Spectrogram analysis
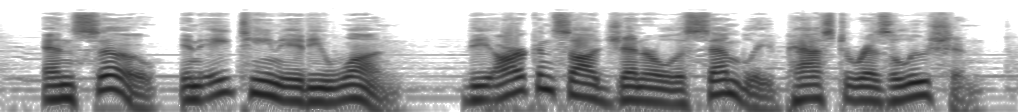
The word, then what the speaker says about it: Arkansas: the general assembly, that the name of this state shall be pronounced in three syllables with the final silent, the A, in each syllable with the Italian sound, and the accent on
